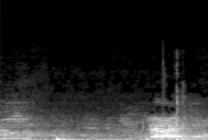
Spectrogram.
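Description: A football kicked hard, one dull thud about half a second in, followed near the end by a short shout from a voice on the pitch.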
